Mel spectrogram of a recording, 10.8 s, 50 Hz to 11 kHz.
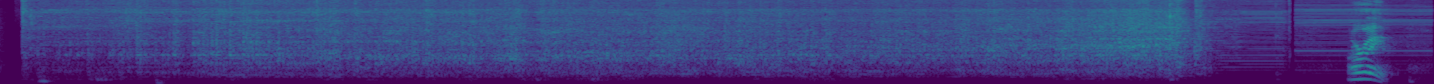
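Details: Lionel 2018 postwar locomotive with what is believed to be a 243W tender on KW transformer, after shell removal, lubrication, cleaning, E-unit check and wiring work. Even electric buzz holds steady about nine seconds, then winds down; the motor runs smoothly and sounds healthy.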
